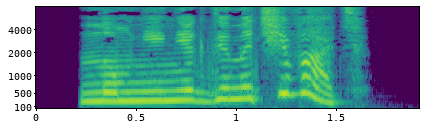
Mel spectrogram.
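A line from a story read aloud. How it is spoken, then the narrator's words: Slightly desperate exclamation. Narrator (Russian): воскликнула в легком отчаянии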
